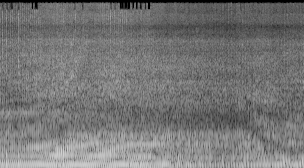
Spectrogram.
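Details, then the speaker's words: Honda commercial pressure washer, long stored, running under load after a bad magneto was fixed and the carburetor cleaned. The engine note dips slightly as the pump loads, then holds smoothly, and the gauge reaching the yellow line shows the pump making pressure. "which means it does have some pressure coming out of the pump"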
